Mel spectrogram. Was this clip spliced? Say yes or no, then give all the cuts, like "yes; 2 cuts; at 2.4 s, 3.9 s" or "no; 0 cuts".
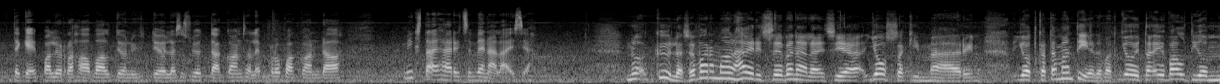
yes; 2 cuts; at 10.1 s, 11.2 s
